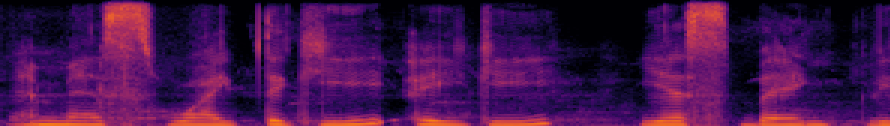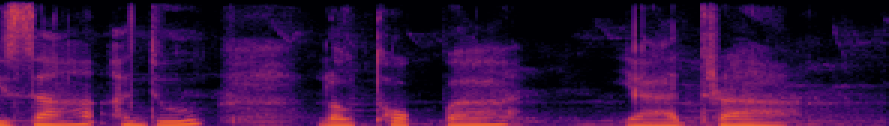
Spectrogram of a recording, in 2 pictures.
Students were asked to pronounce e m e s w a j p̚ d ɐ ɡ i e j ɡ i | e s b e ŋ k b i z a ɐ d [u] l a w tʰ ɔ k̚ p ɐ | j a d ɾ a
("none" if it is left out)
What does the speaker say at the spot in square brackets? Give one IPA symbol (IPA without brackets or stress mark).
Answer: u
